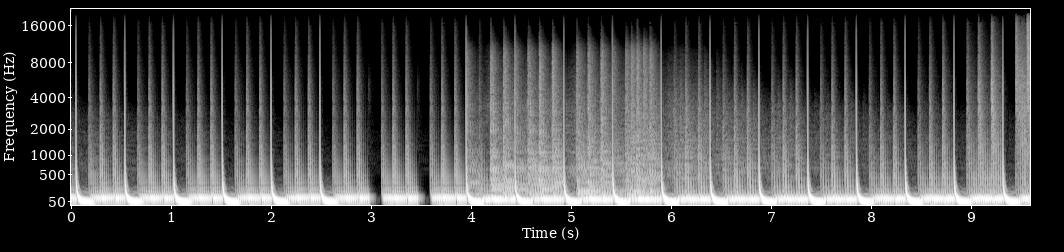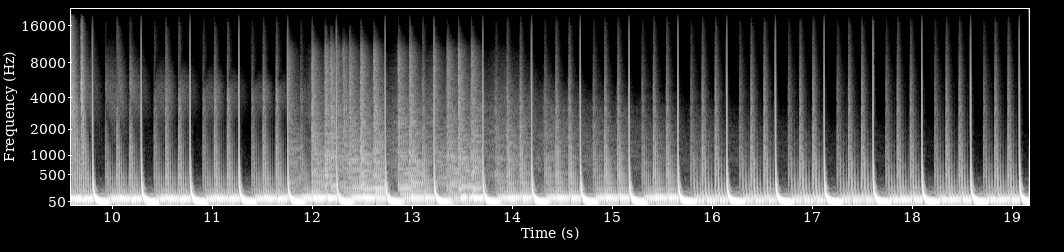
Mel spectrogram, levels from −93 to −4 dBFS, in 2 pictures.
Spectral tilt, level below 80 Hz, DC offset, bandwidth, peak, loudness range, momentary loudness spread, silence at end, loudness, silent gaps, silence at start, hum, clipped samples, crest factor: -7 dB/octave; -10 dBFS; under 0.1%; 13.5 kHz; 0 dBFS; 1 LU; 2 LU; 0 s; -11 LUFS; none; 0 s; none; under 0.1%; 8 dB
